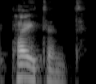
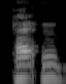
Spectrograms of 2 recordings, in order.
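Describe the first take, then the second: First: The word is said with a non-American pronunciation. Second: The word is said with an American pronunciation. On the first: "but I prefer to say patent" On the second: "because the Americans say patent"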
